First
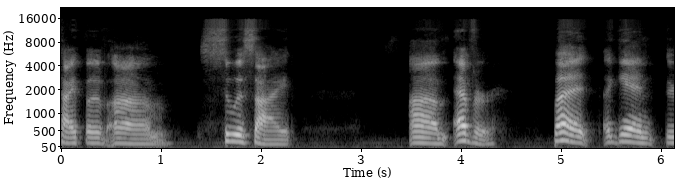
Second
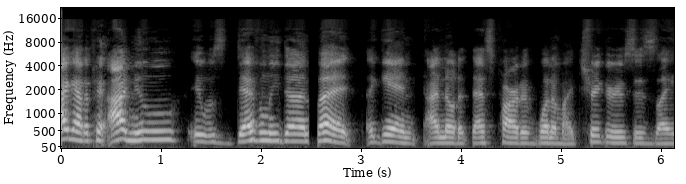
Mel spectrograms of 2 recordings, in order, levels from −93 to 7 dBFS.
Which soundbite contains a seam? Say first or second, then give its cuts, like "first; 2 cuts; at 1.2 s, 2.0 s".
second; 2 cuts; at 2.5 s, 3.6 s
